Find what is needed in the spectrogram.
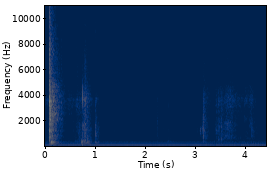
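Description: Sharp slap right at the start, then two lighter slaps just under a second in, from the strikes and steps of a praying mantis kung fu form on a foam mat; softer rustling of movement near the end, over a steady low hum.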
